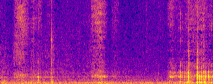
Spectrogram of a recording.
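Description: Long nails tap and scratch across the top of a long, closed, hard jewellery case covered in patterned fabric. Soft, brushy scratching sweeps come and go, broken by a single sharp tap near the one-second mark. A quick cluster of crisp, slightly pitched taps closes the clip.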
